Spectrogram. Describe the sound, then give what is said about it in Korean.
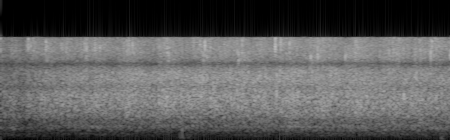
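Applause from a church audience at an all-night devotion in Yeosu, a dense, steady wash of many hands clapping that holds at an even level throughout with no voices. “박수 한번 드립시다.”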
